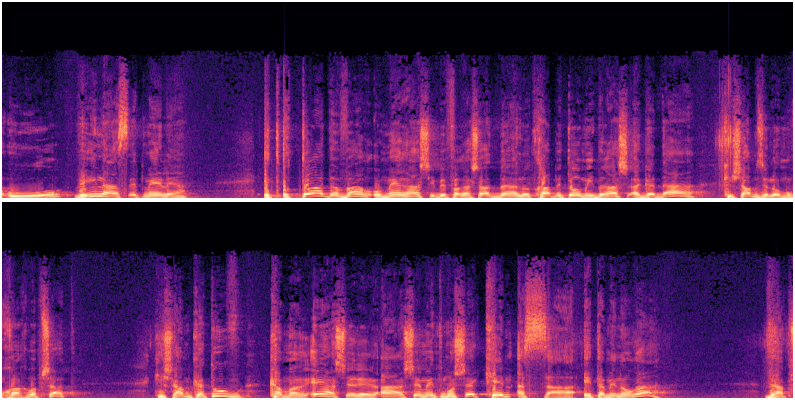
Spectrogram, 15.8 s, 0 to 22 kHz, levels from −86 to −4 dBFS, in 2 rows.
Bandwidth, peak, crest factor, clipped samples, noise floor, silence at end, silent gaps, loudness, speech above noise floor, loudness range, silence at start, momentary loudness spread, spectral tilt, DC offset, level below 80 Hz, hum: 16 kHz; 0 dBFS; 12 dB; under 0.1%; -46 dBFS; 0 s; none; -12 LUFS; 35 dB; 2 LU; 0 s; 5 LU; -5 dB/octave; under 0.1%; -44 dBFS; none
